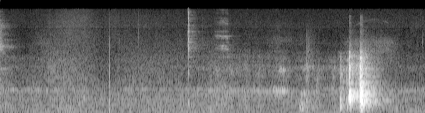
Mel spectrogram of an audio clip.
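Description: A serving spoon putting rice onto a ceramic plate: a few faint clicks, then a short, loud clatter of the spoon against the plate about three and a half seconds in.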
